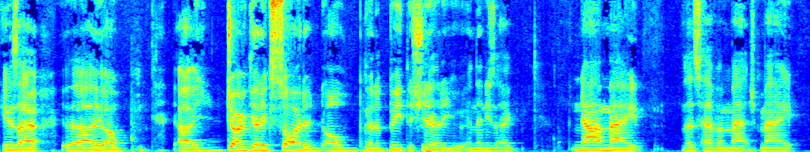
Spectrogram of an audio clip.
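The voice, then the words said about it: Put-on Australian accent, struggling. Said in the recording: “Giving you an excuse to continue an Australian accent ... I like that you're struggling with an Australian accent.”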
